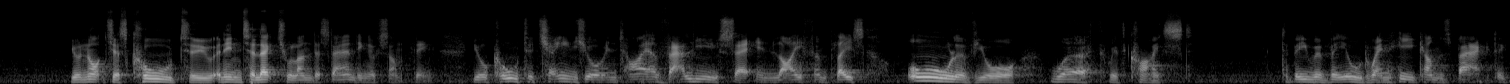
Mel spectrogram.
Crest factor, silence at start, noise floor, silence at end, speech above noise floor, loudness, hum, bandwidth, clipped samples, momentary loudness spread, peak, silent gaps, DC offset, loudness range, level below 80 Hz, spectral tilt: 26 dB; 0.7 s; -59 dBFS; 0 s; 28 dB; -32 LUFS; none; 16 kHz; under 0.1%; 15 LU; -8 dBFS; none; under 0.1%; 6 LU; -66 dBFS; -5.5 dB/octave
